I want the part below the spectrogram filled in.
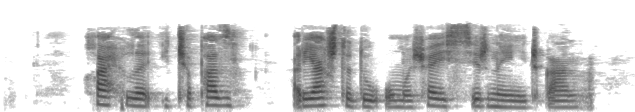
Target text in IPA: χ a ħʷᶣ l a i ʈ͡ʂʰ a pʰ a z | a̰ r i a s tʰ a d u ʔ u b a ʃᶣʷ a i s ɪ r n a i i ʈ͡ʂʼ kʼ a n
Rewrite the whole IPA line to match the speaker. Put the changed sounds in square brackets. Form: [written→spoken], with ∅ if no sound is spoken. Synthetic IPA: χ a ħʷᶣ l a i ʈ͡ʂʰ a pʰ a z | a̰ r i a [s→ʂ] tʰ a d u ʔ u [b→m] a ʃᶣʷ a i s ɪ r n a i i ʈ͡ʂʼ kʼ a n

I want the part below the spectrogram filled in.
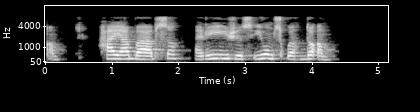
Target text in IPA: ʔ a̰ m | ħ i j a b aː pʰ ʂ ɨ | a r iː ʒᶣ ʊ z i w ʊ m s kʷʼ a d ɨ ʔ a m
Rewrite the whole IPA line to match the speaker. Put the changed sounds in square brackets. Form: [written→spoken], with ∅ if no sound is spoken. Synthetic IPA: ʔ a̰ m | ħ [i→a] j a b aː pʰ [ʂ→s] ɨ | a r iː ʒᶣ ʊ z i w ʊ m s kʷʼ a d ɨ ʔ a m

